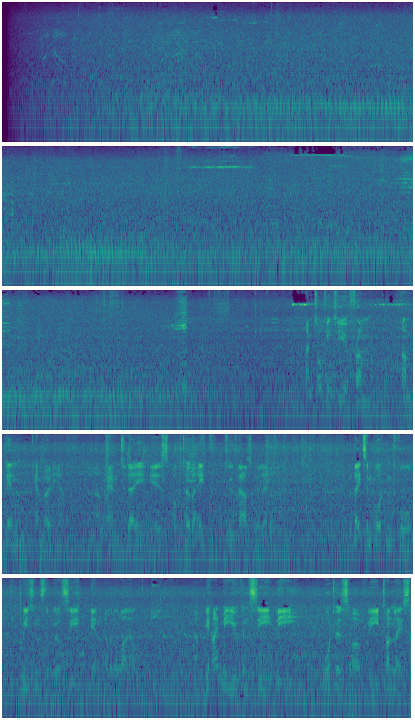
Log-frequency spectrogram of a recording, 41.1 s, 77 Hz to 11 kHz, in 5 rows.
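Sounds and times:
city traffic and engine noise: 0:00.1 - 0:41.0.

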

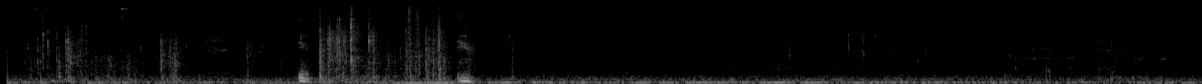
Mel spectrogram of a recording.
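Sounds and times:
dog crunching treats: 0:02.5 - 0:05.3, 0:07.8 - 0:10.6.

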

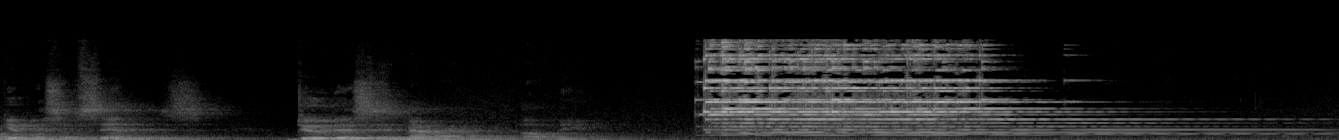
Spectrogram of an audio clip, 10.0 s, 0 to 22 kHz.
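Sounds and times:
altar bells ringing: 0:05.2 - 0:10.0.

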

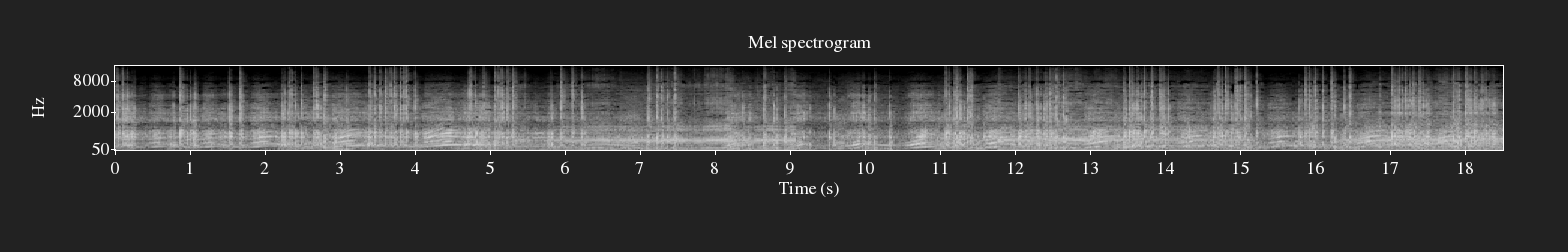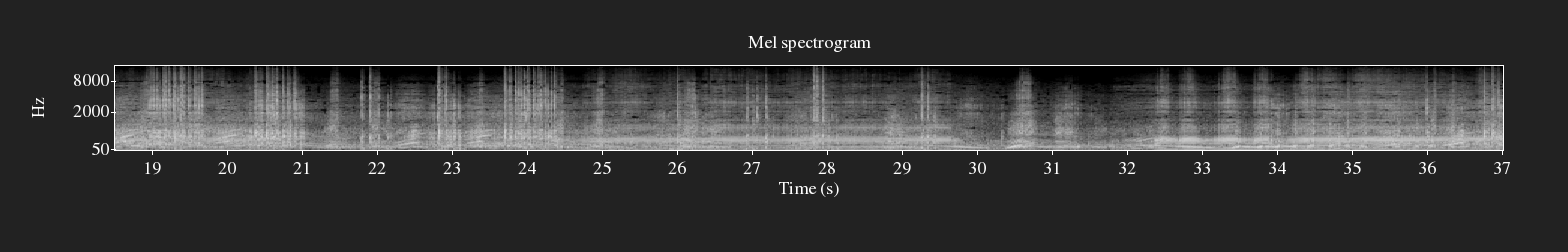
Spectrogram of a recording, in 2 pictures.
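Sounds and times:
exhaust crackles and pops: 0:00.0 - 0:31.7, 0:32.3 - 0:37.0
car engines revving with pops: 0:00.0 - 0:37.0.

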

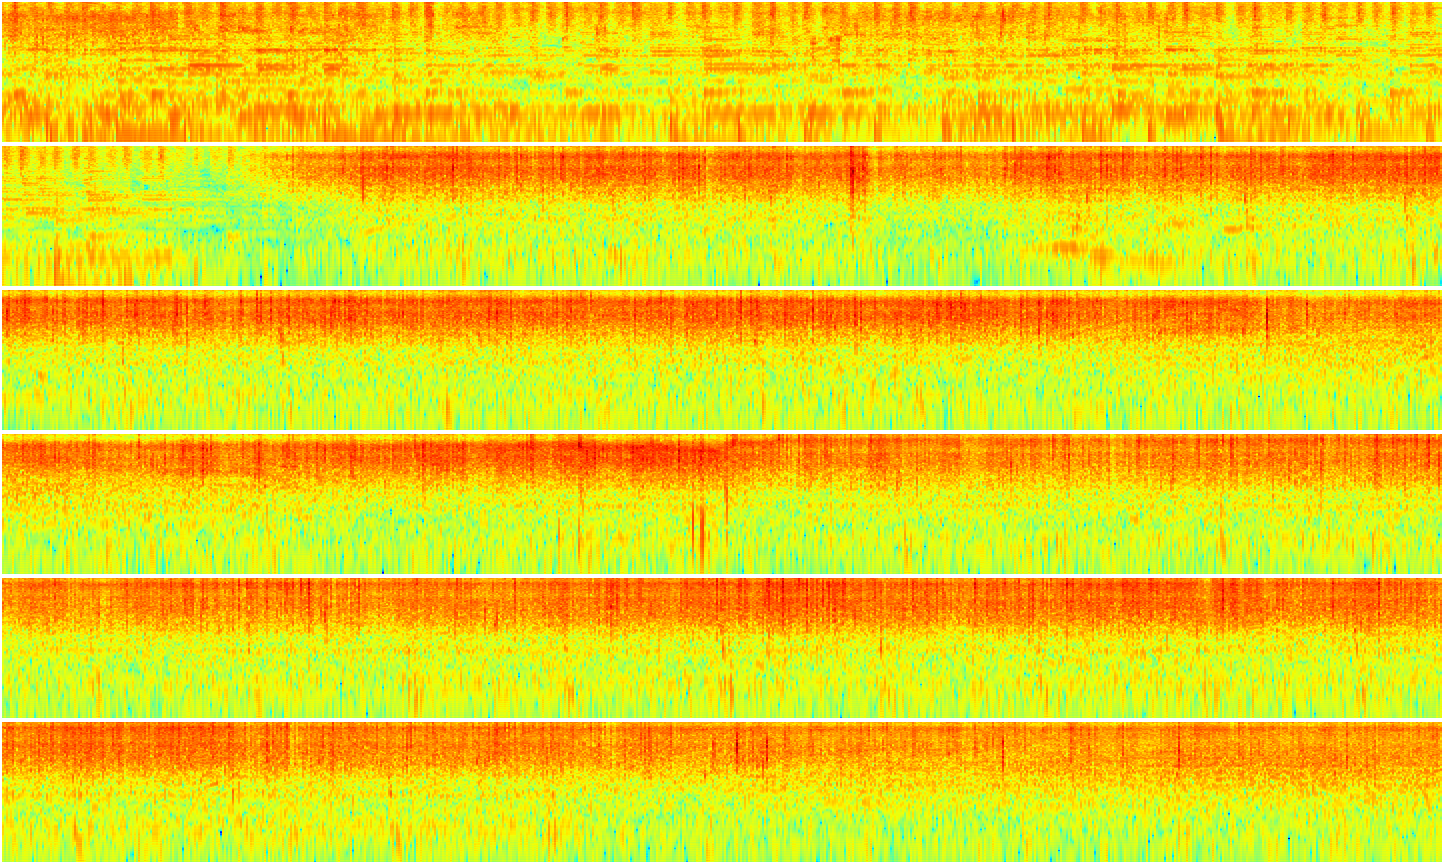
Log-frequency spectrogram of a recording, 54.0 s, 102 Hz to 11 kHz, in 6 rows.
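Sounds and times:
heavy rain on car roof: 0:00.0 - 0:54.0
tyre noise on wet road: 0:00.0 - 0:54.0.

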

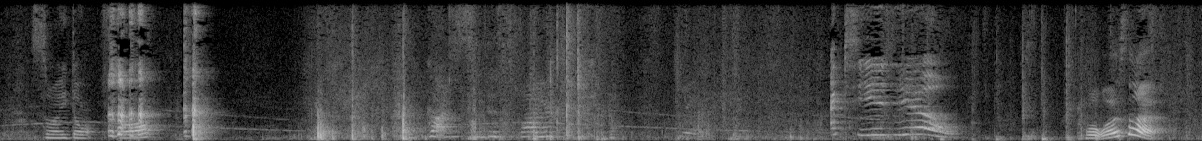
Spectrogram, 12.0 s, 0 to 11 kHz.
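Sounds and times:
faint fire truck siren wailing: 0:00.0 - 0:09.6
knocks and taps on hardwood floor: 0:09.4 - 0:10.9.

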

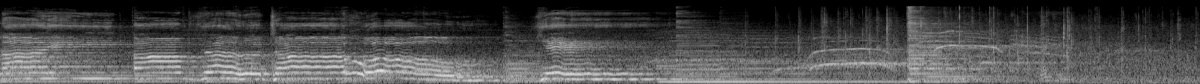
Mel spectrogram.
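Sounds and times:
audience cheers: 0:07.3 - 0:10.8
audience applause: 0:07.4 - 0:12.0.

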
